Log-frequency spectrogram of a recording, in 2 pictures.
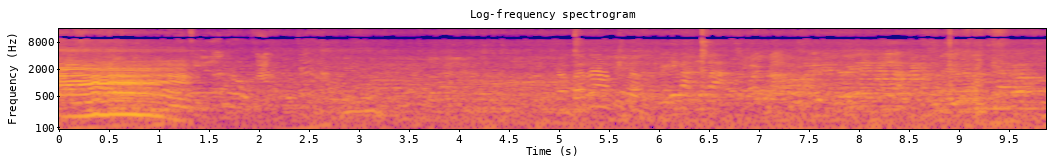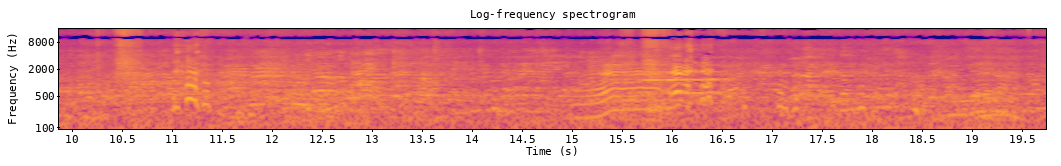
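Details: Giant cattle being unloaded from a truck in 2024: a short harmonic moo at the start, then a busy mix of human chatter and handling noise throughout.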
